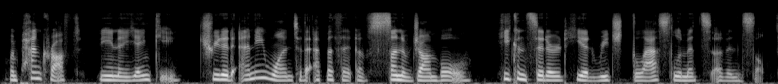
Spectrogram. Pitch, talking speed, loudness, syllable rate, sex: 200 Hz, 200 wpm, -18 LUFS, 5.6 syllables/s, female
